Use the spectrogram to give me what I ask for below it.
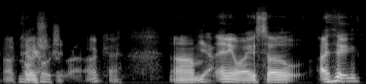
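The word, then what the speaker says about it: Melkotian: Melconian. Yeah. I can't pronounce it. Melkoshian. That's it. Melkoshian.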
